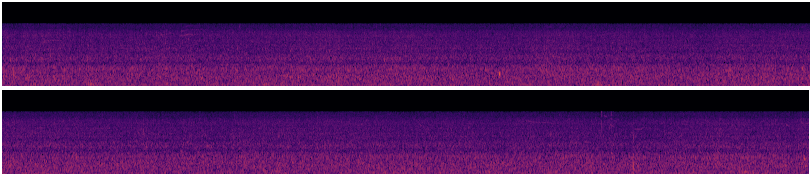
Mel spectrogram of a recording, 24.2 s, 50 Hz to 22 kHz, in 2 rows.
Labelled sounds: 0.6	0.9	Pacific white-sided dolphin, 3.3 to 3.5 kHz
2.7	3.0	Pacific white-sided dolphin, 4.2 to 5.8 kHz
20.0	20.4	Pacific white-sided dolphin, 4.2 to 4.9 kHz

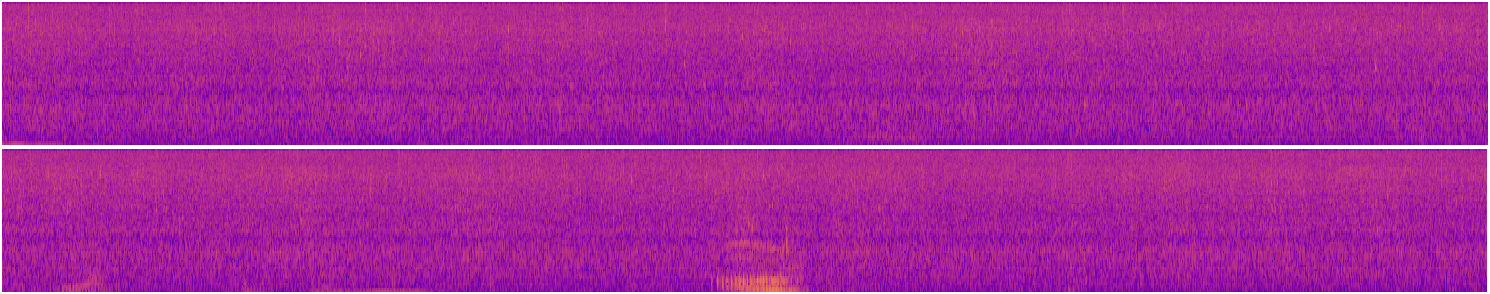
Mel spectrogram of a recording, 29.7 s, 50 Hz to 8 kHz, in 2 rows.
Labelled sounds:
22.1	22.4	humpback whale, 1.0 to 1.1 kHz

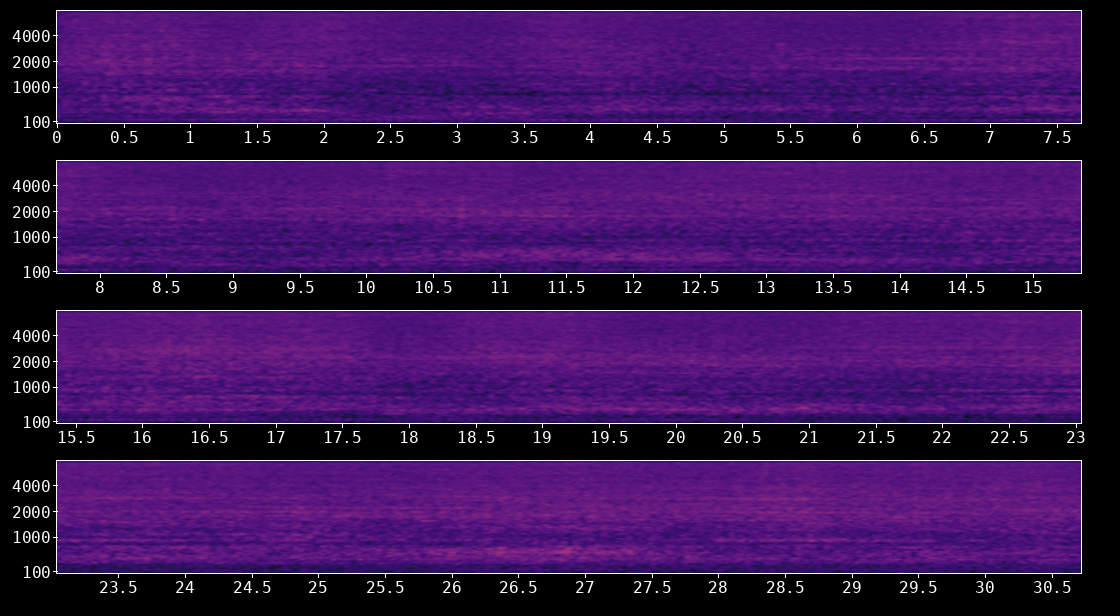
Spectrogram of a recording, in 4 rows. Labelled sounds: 28.6	28.9	vessel noise, 1.4 to 1.5 kHz

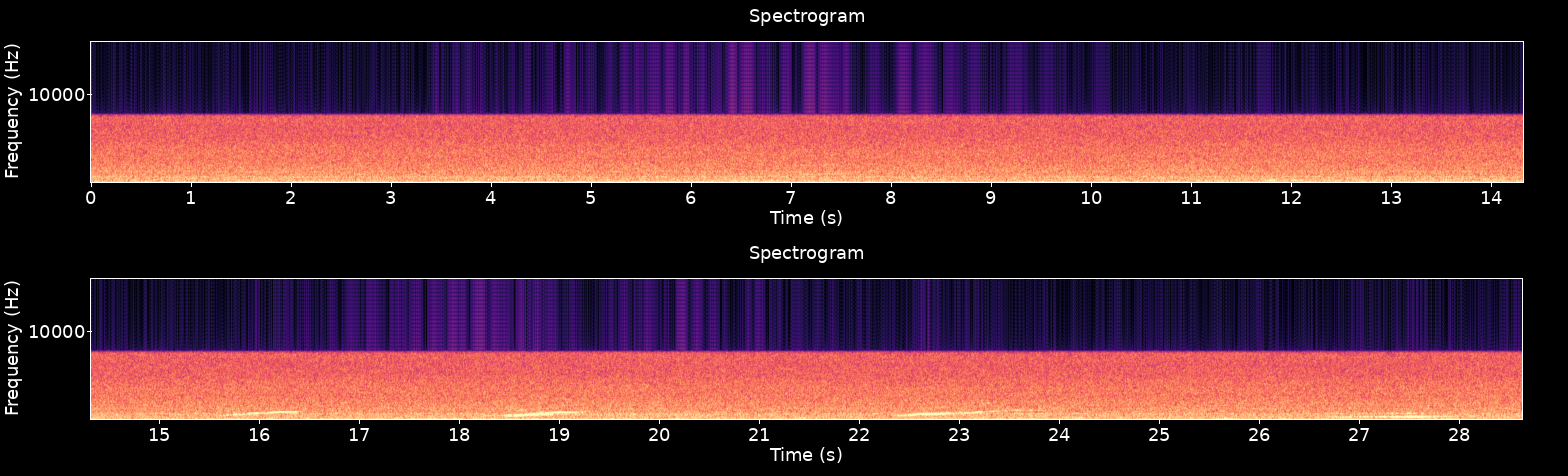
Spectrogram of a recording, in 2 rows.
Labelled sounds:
15.9	16.4	humpback whale, 0.80 to 1.0 kHz
18.7	19.2	humpback whale, 0.80 to 0.99 kHz
22.8	23.5	humpback whale, 0.80 to 1.1 kHz

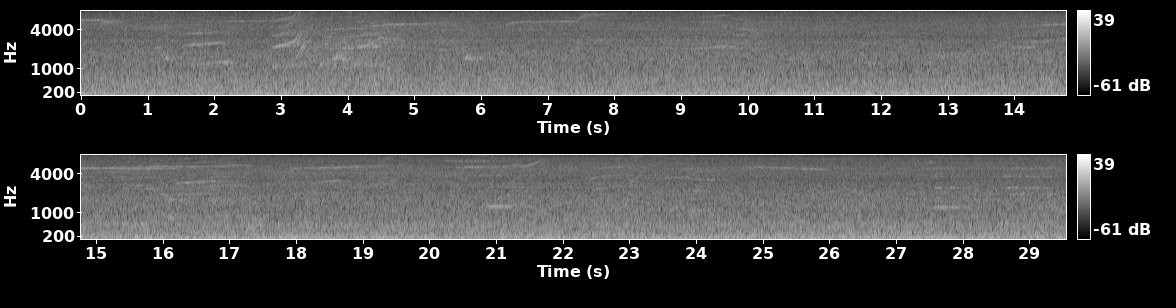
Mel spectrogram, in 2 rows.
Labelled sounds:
1.5	5.4	killer whale, southern resident, 0.85 to 7.8 kHz
9.2	10.2	killer whale, southern resident, 2.1 to 7.5 kHz
13.9	14.6	killer whale, southern resident, 1.8 to 3.3 kHz
22.9	24.4	killer whale, southern resident, 1.7 to 8.0 kHz
24.8	25.9	killer whale, southern resident, 4.6 to 5.7 kHz

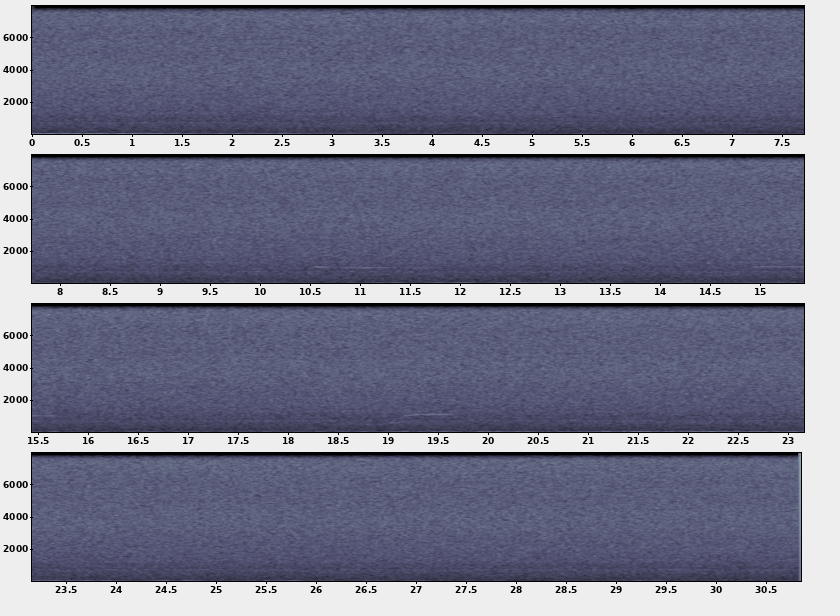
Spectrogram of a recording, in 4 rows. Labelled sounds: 14.9	15.2	humpback whale, 0.99 to 1.1 kHz
19.2	19.6	humpback whale, 0.99 to 1.2 kHz

